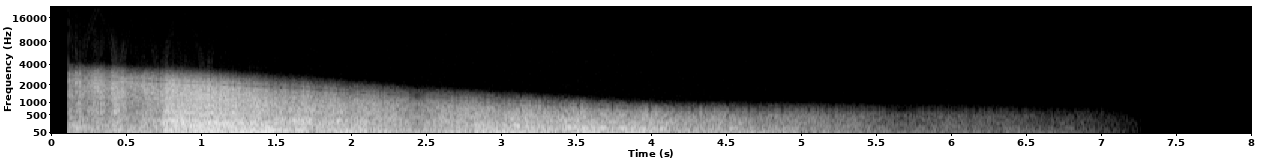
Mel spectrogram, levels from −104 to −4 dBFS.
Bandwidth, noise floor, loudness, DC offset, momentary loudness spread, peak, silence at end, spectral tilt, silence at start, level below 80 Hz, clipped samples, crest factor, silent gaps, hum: 3.5 kHz; -73 dBFS; -24 LUFS; under 0.1%; 21 LU; -6 dBFS; 2.9 s; -12 dB/octave; 0.1 s; -30 dBFS; under 0.1%; 20 dB; none; none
